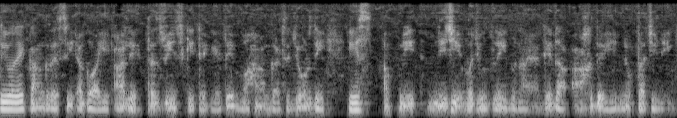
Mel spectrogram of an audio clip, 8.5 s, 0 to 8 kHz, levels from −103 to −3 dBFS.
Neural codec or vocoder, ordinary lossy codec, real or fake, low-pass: vocoder, 22.05 kHz, 80 mel bands, HiFi-GAN; none; fake; 7.2 kHz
